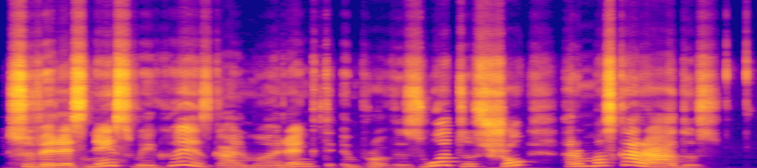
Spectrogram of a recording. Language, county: Lithuanian, Vilnius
